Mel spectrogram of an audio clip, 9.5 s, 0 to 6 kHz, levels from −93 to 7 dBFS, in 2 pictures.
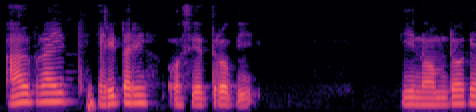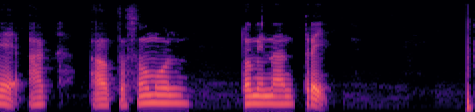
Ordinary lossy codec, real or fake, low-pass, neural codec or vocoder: none; real; 5.4 kHz; none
